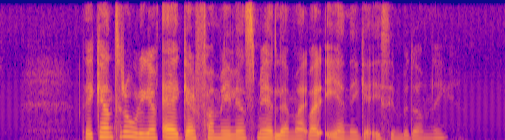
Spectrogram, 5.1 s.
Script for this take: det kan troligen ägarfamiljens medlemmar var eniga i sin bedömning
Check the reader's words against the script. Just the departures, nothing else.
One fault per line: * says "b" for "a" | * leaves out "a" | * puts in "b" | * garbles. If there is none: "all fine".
all fine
